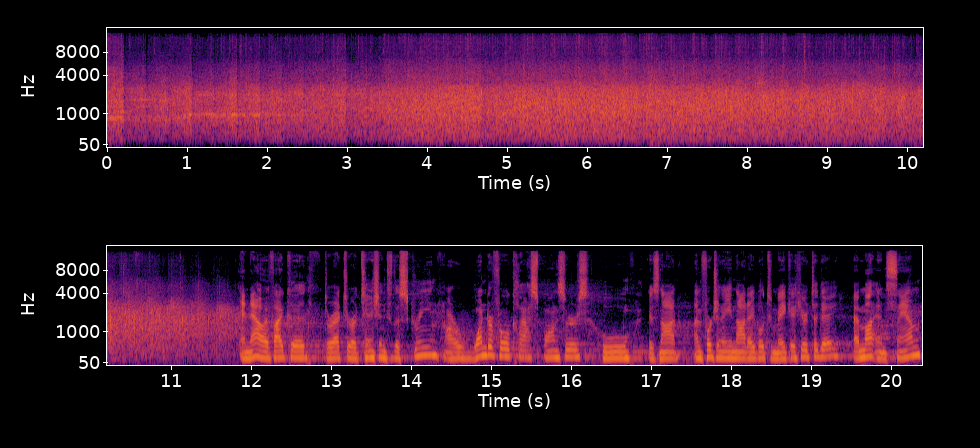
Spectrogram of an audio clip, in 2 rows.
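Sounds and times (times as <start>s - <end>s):
audience applause: 0.0s - 12.0s
speech: 11.9s - 20.3s.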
